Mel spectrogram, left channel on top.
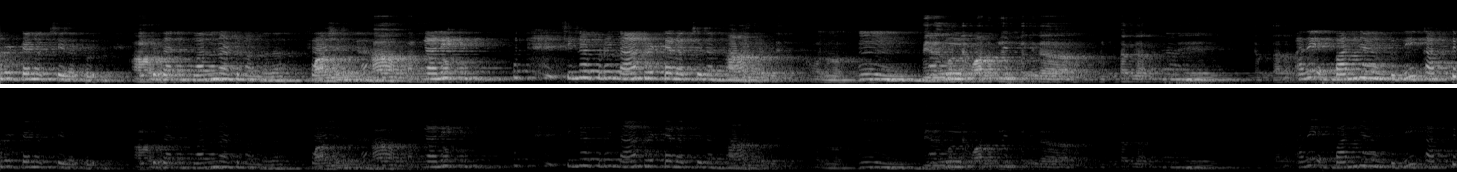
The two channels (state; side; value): quieter; right; 24.1 dB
